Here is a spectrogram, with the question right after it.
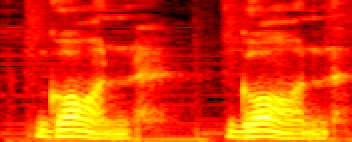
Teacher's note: La O se puede pronunciar normal o como una A profunda, que son sonidos muy similares. La E del final es muda.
